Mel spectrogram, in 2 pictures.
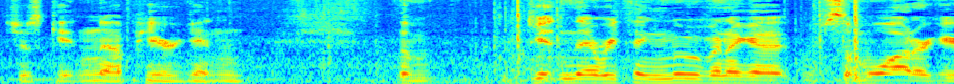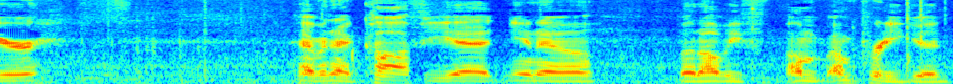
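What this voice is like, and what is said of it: Rough early-morning voice. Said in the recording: “my voice sounds a little rough”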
